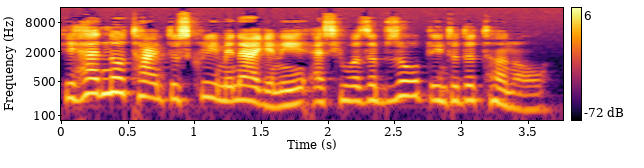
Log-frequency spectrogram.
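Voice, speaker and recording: A woman's voice: medium pitch, lively intonation, fairly quick, dark tone. A woman narrating fan fiction as a story reader.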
